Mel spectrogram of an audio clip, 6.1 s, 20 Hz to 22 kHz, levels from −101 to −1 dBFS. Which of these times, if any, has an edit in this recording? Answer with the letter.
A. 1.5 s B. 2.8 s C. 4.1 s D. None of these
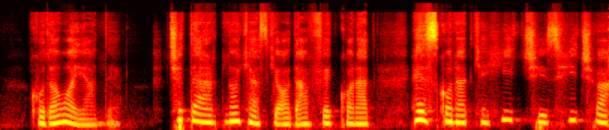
A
